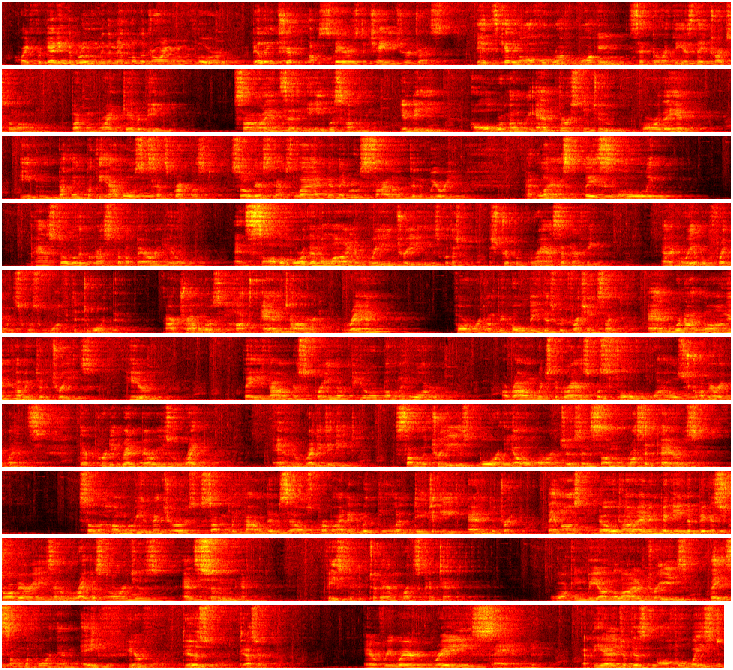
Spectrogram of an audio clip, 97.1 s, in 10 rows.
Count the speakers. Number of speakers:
one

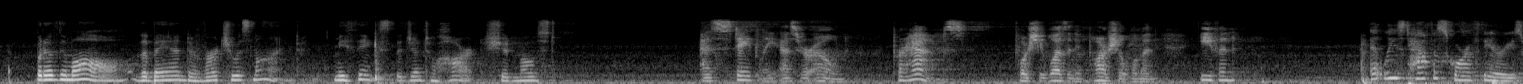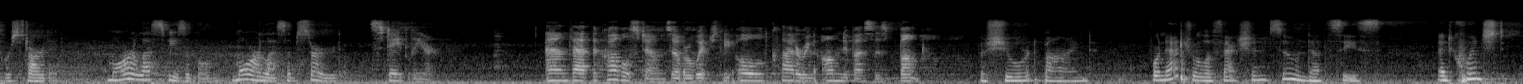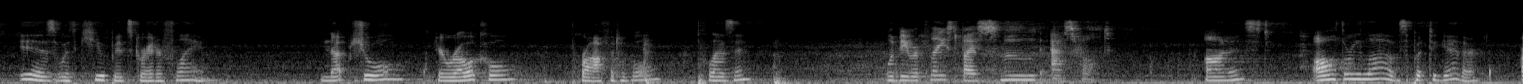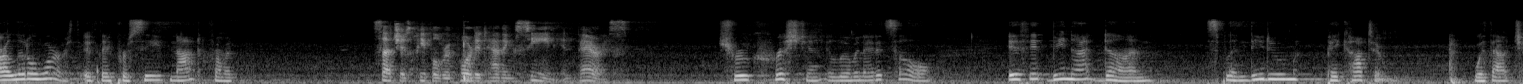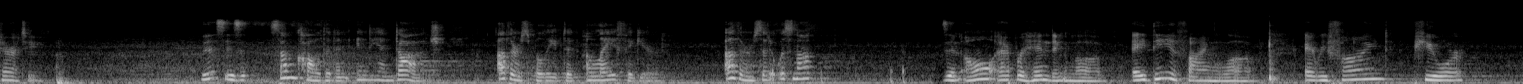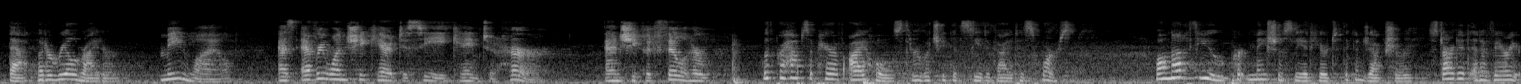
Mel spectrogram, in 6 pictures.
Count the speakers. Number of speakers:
three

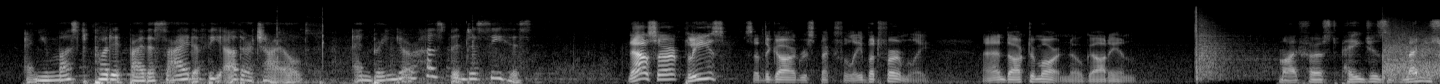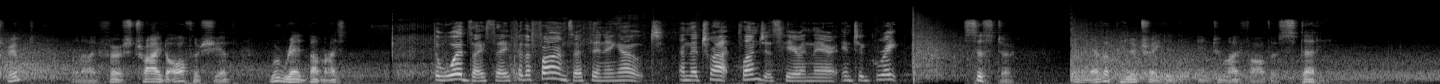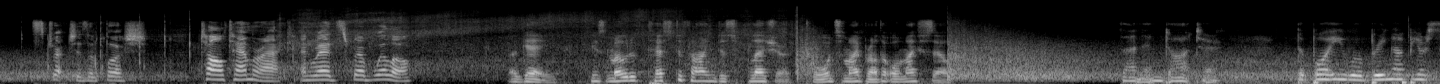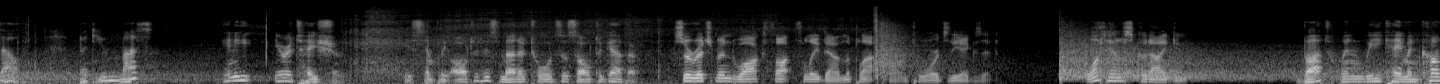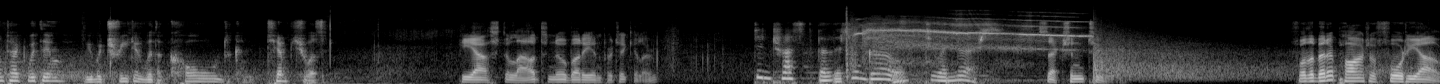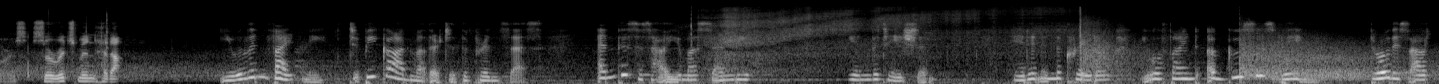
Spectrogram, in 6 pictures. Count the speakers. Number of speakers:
four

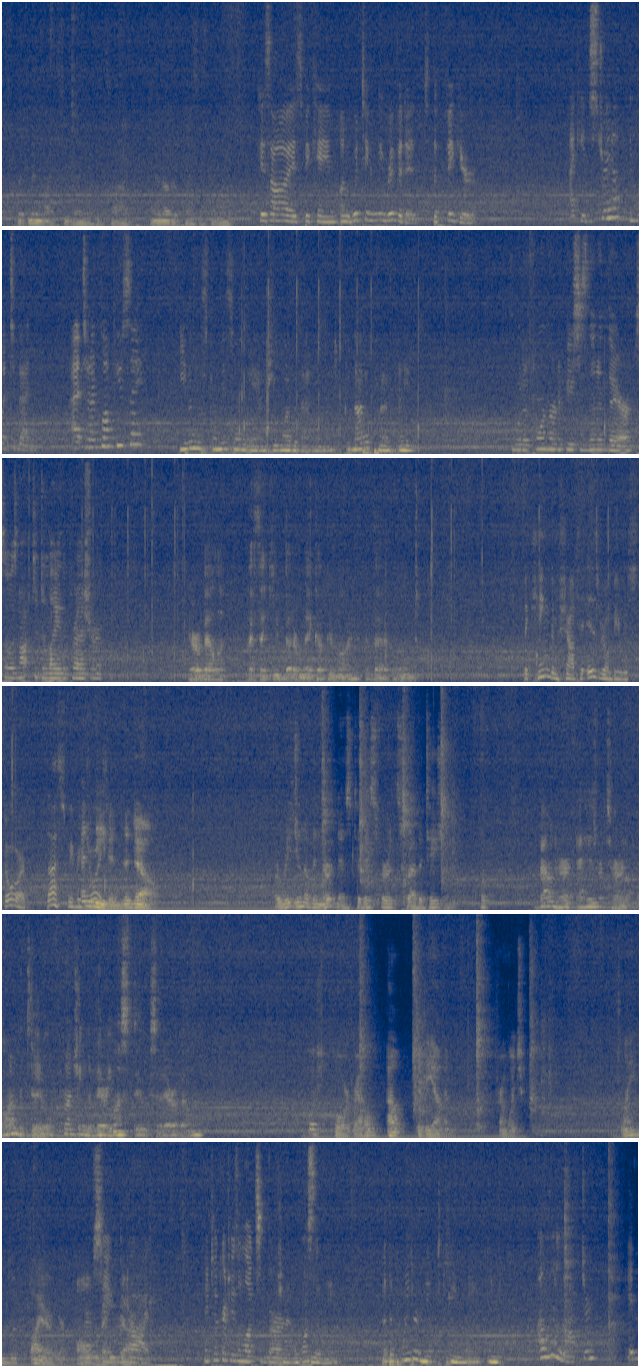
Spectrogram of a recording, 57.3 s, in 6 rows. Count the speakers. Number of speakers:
ten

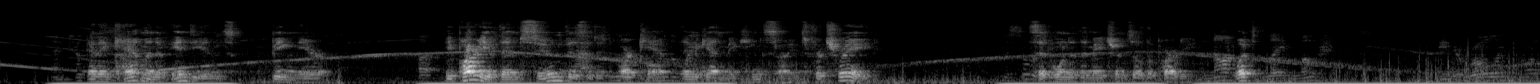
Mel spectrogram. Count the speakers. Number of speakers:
two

